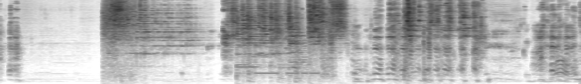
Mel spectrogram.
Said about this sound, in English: Can you use like a broken glass sound every time I swear? Yeah, we can do that, man.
